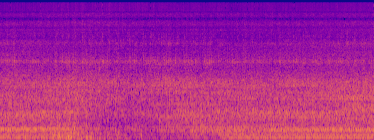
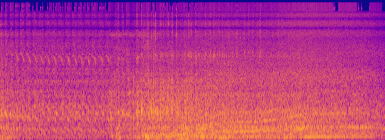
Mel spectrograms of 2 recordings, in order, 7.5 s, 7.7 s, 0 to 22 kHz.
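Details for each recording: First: Freshly rebuilt 12.7 L Detroit Series 60 diesel, after electronic runaway traced to possible moisture arcing harness pin connectors and cleaned: steady, even low rumble with no hunting, surging or misses. Normal idle. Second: Freshly built Detroit diesel with PDI performance parts on first start: engine catches and immediately climbs in revs without easing back, held high until shut down; electronic runaway.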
